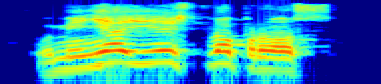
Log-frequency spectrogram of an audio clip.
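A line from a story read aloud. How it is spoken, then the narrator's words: Loud. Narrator (Russian): громко сказал Потапов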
